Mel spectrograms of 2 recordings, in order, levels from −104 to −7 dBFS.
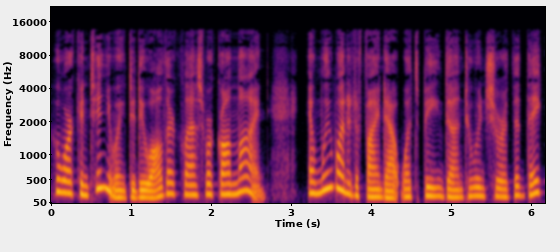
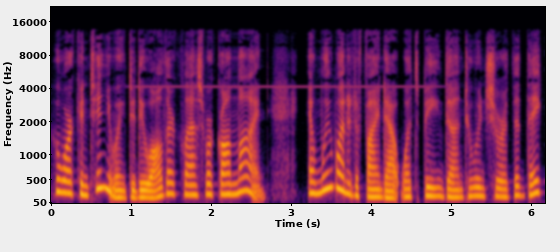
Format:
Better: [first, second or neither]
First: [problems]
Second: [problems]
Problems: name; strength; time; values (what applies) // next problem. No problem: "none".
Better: first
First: none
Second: high-pitched whine; faint; from 1 to 5 s; 4 kHz, 30 dB below the speech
